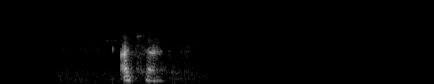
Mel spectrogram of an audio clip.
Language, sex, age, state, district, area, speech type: Dogri, female, 30-45, Jammu and Kashmir, Jammu, urban, conversation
